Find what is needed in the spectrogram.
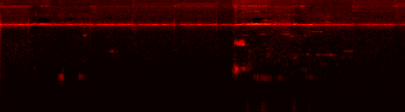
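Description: A pause with almost no sound: faint room tone with a thin, steady high-pitched whine running through it, and a brief faint sound a little over two seconds in.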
